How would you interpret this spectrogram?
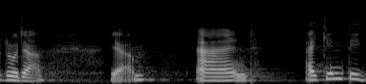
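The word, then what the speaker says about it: Roja: of the slide sorry Roa yeah you're right Roa yeah and I can take the other example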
